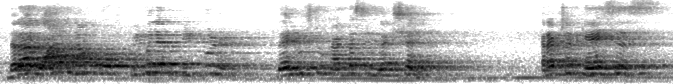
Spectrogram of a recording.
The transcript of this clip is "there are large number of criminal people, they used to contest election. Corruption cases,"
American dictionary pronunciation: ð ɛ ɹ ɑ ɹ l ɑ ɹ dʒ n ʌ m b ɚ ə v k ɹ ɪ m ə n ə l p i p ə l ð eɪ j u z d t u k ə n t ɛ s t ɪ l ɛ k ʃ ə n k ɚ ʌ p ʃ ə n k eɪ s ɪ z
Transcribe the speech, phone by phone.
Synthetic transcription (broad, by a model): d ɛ ɹ ɑ ɹ l ɑ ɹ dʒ n ʌ m b ɚ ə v k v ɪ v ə l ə n p i p ə l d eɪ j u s t u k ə n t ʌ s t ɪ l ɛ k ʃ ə n k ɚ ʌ p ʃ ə n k eɪ s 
